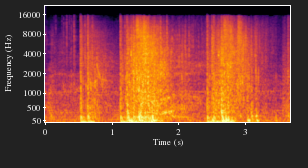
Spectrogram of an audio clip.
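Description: Assault rifle gunfire in Resident Evil 3, loud full-auto bursts in two long volleys separated by short pauses, close and harsh with a crackling, echoing tail.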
